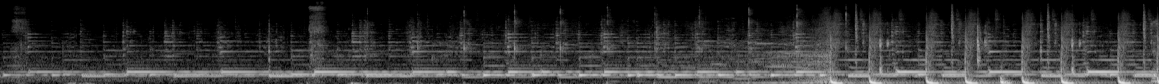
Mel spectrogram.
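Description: A track playing: a looping melodic electronic phrase that builds, with punchy beats entering about two thirds of the way through, steady and fairly loud.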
